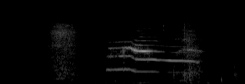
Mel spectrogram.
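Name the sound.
cat meowing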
